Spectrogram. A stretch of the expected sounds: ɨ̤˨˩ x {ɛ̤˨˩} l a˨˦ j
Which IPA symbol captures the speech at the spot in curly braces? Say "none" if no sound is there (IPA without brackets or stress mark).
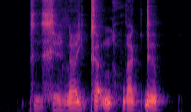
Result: ɛ̤˨˩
